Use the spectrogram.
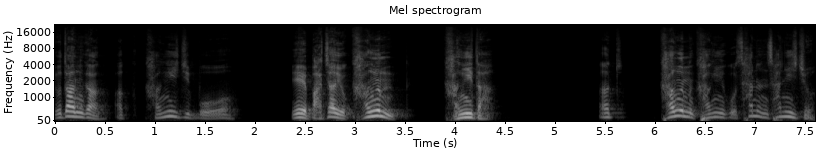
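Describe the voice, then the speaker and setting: A man is speaking. His pace is moderate. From rural Korea. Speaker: guest pastor at revival meeting. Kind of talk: sermon. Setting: church revival service.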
